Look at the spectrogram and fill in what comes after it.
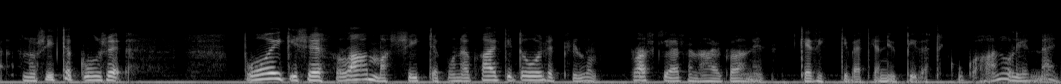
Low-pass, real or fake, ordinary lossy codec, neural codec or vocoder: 14.4 kHz; fake; AAC, 96 kbps; vocoder, 44.1 kHz, 128 mel bands, Pupu-Vocoder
